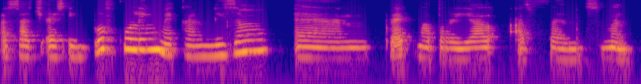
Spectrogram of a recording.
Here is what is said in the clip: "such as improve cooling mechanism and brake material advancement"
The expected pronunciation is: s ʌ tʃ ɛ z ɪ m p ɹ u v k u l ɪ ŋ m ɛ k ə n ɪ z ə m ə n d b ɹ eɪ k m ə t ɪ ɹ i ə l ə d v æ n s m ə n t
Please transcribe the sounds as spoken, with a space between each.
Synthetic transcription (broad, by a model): s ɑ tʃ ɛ s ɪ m p ɹ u f k u l ɪ ŋ m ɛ k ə n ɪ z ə m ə n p ɹ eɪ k m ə t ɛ ɹ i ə l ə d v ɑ n s m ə n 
